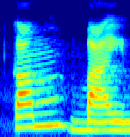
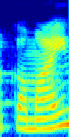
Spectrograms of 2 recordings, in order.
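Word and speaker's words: combine: जैसे कंबाइन, तो यहाँ पर कमाइन नहीं होगा, कंबाइन होगा, बी यहाँ पर पढ़ा जाएगा।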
